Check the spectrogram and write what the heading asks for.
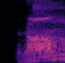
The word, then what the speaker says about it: राम: अब जैसे कृष्ण, फॉरेन के लोग कृष्णा बोलते हैं, रामा बोलते हैं, तो असल में तो शब्द क्या है, राम है, रामा नहीं है, कृष्ण है, कृष्णा नहीं है।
